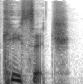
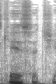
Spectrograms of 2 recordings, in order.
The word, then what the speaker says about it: Kasich: Kasich. I always say it wrong. It's Kasich. – I believe it is Kasich, yes.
